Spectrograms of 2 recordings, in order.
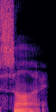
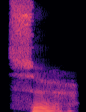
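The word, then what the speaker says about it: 呬: shh, with a deep sigh, which is associated with the liver. HE, pronounced like her, with a yawn, which is associated with the heart. SI, pronounced like sir, with a slow exhale, which is associated with the lungs.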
